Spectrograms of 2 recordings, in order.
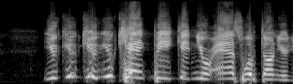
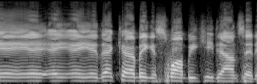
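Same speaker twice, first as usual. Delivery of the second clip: ordinary delivery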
